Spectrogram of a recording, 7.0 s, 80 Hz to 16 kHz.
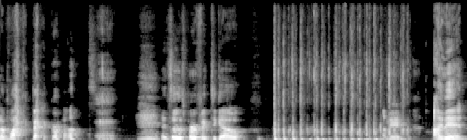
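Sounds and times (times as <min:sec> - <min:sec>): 
speech: 0:00.0 - 0:00.9, 0:02.4 - 0:03.7, 0:05.8 - 0:06.9
fingers typing quickly on a computer keyboard: 0:04.1 - 0:06.9.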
